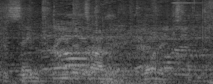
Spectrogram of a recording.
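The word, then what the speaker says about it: Onett: I'm pretty sure that's like the same tree that's on one it. Like the exact same thing. I don't think that's right. That doesn't seem right. Well, alright. Yeah. And it is pronounced one it.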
